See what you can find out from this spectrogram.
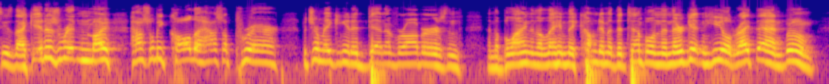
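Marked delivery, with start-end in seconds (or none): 0.4-5.6 mock urgent, proclaiming, reproachful tone. Retelling a story, acting out a man speaking in the temple courts, retelling a scream. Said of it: "he's screaming out this".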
